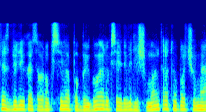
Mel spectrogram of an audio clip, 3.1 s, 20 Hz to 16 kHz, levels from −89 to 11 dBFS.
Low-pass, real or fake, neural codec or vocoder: 7.2 kHz; fake; codec, 16 kHz, 2 kbps, FreqCodec, smaller model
